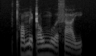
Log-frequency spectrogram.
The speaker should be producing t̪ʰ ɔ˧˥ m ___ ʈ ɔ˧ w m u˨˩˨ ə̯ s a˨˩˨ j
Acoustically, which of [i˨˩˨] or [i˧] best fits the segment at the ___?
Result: i˨˩˨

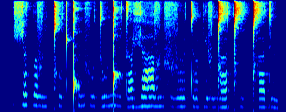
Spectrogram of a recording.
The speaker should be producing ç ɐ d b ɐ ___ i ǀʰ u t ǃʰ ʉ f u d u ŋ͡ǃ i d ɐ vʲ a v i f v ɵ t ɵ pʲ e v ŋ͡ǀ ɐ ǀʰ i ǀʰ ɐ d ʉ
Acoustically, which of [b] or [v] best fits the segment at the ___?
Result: v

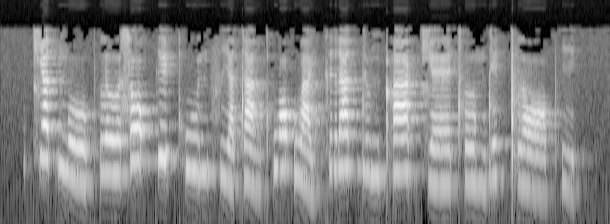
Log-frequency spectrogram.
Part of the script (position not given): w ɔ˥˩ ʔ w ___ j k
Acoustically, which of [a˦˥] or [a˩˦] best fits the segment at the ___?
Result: a˩˦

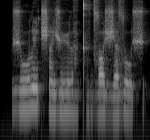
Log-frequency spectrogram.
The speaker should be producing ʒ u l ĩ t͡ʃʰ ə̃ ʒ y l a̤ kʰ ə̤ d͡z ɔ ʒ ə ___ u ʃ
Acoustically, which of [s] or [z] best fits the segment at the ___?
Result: z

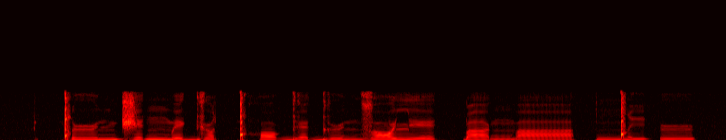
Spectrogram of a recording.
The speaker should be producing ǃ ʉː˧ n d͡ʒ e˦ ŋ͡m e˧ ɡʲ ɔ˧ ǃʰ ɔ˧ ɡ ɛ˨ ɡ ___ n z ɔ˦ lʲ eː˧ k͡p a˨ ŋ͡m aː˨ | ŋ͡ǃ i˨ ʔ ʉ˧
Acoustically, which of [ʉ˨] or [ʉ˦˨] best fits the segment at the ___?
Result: ʉ˦˨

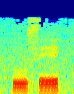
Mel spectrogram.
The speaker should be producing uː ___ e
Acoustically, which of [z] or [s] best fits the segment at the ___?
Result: s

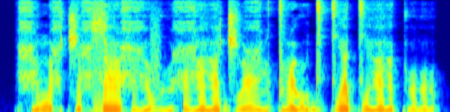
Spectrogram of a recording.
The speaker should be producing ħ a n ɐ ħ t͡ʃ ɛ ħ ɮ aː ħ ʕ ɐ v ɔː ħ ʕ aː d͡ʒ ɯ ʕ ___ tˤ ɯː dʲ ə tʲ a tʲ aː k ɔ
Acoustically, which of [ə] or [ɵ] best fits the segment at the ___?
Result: ə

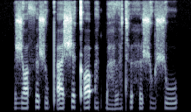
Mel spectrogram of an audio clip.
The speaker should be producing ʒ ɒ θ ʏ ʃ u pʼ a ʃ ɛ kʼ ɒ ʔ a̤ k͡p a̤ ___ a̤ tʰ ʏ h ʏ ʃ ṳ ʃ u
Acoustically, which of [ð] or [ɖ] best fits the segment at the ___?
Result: ð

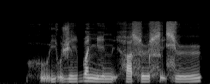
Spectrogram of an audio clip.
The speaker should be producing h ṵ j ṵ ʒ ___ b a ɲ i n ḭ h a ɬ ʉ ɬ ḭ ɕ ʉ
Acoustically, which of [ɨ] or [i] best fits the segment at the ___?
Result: i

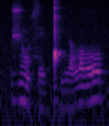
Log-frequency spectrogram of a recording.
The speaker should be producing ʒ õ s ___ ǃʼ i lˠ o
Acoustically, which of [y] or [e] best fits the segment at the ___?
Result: e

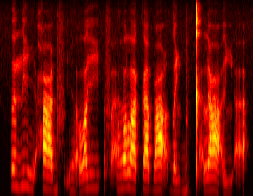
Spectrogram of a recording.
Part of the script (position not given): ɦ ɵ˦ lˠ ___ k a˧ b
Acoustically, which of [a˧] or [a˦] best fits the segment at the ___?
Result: a˧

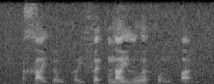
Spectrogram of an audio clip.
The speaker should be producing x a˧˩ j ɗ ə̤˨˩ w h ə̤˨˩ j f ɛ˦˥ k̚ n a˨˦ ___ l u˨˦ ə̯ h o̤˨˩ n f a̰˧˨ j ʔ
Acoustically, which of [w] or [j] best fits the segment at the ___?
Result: j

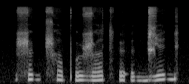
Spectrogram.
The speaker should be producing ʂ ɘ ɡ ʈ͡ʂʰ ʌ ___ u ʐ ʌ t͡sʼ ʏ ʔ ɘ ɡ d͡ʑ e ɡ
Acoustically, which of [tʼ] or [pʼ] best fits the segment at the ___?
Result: pʼ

